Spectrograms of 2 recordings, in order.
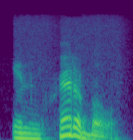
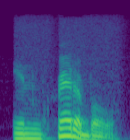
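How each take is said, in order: Both takes have the same delivery.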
